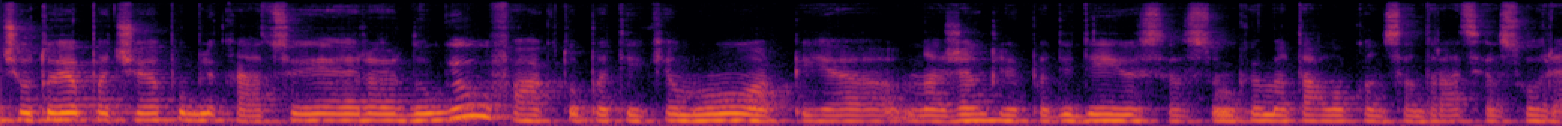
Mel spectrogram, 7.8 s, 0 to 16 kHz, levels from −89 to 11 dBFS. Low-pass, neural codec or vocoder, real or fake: 14.4 kHz; none; real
